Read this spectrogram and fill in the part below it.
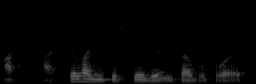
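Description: A man's voice: sits low, lively intonation, fast, creaky, dark tone. A young man chatting casually as an interview guest, in a slangy way with repeated emphatic phrases. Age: young adult. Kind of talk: casual chat. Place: small recording studio. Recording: roomy indoor echo.

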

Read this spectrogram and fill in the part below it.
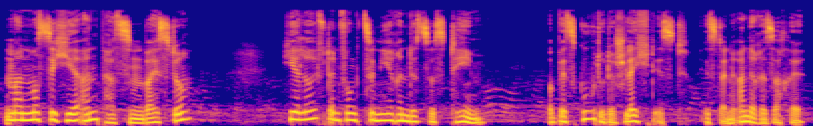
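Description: Woman playing a dark-voiced, husky police boss. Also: on the low side, lively intonation, normal speed, exaggerated voice. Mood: veiled threat. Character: cynical, patronising police superior, smoothly menacing. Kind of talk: fan audio drama acting.

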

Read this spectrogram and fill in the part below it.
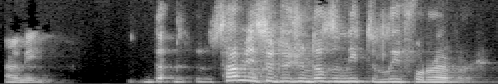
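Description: Woman, Turkish accent, forties, laptop video call, slightly high voice, hesitant, filler-heavy. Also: animated, lo-fi sound. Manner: halting, many fillers and restarts, gestures a lot. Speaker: panelist. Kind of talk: online panel talk. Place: room by a sunny window. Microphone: laptop mic on video call.

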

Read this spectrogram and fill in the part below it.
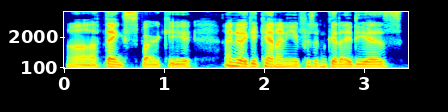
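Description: A woman's voice: extremely low pitch, steady tone, moderate pace, dry recording, clean studio sound. A woman voicing a playful, laid-back sporty young woman with a jokey drawl in an audio roleplay. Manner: jokey, easygoing drawl with puns.

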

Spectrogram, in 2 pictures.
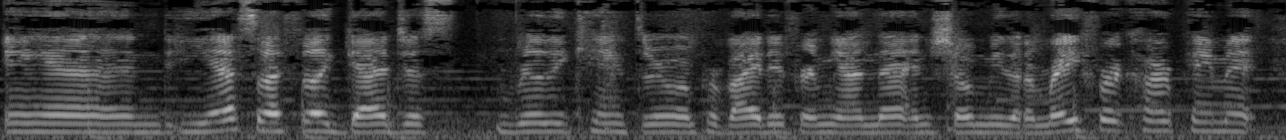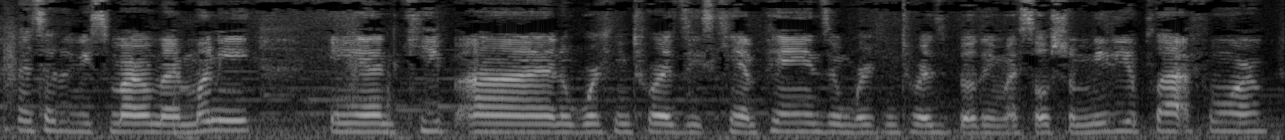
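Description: A woman's voice: medium pitch, flat delivery, brisk, music in the background. Chatty young woman vlogging in a car. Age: 20s. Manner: chatty, earnest, many fillers and repeats. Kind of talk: casual chat to camera. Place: inside a parked car. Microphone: phone held at arm's length or mounted on dashboard.

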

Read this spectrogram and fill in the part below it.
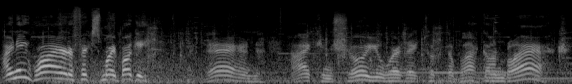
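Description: High-pitched, manic zealot mechanic. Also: male voice, lively intonation, unhurried, over music. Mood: anxious, eager. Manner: feverish preacher-like zeal, wheedling, repeats himself. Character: manic, devout hunchbacked mechanic, fawning male sidekick. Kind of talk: video game character acting.

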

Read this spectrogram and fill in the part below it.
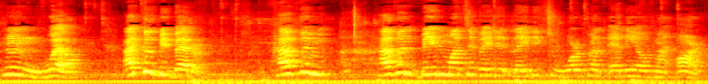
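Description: A woman's voice: high-pitched, expressive, normal speed. A giggly woman co-hosting a casual live stream, reading out and answering viewer comments, recorded in a small room. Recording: roomy, distant mic. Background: faint music.

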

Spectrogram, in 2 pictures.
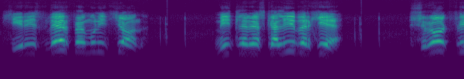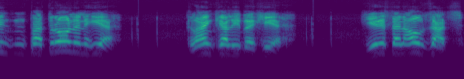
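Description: A man's voice: very high voice, unhurried, long pauses, no room sound, phone-quality sound. An actor playing a terse, disciplined soldier who reports to his squad in short clipped phrases in a video game. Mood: businesslike. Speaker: military game character. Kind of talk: video game combat callouts.

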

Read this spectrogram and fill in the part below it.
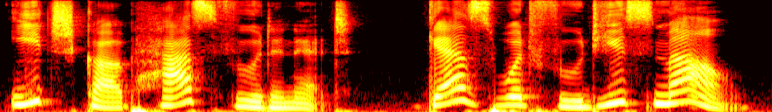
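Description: An encouraging lady schoolteacher from a storybook, acted out by a woman. She explains things brightly and instructively, in a high voice with lively swings of pitch. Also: slow, no echo, studio quality. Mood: cheery.

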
